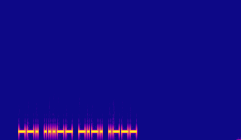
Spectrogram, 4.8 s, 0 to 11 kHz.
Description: Morse code, heard as a keyed tone, about 28 wpm, 700 Hz. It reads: G3CJ
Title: DXCC-100 Call Signs - 4 Characters - Repeated 3x - 28wpm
